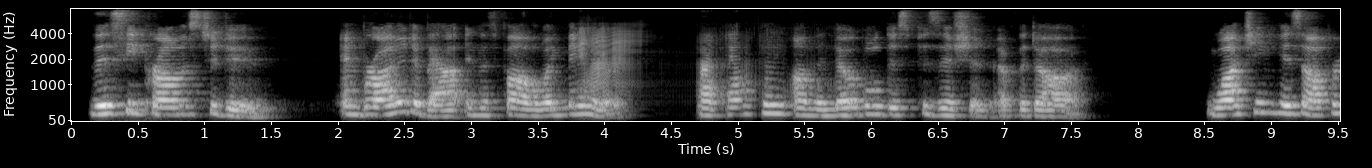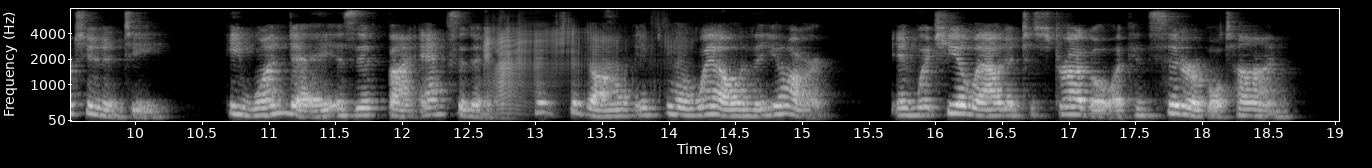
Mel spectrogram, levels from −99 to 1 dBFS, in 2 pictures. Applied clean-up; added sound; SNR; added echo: neural mask model DeepFilterNet 3.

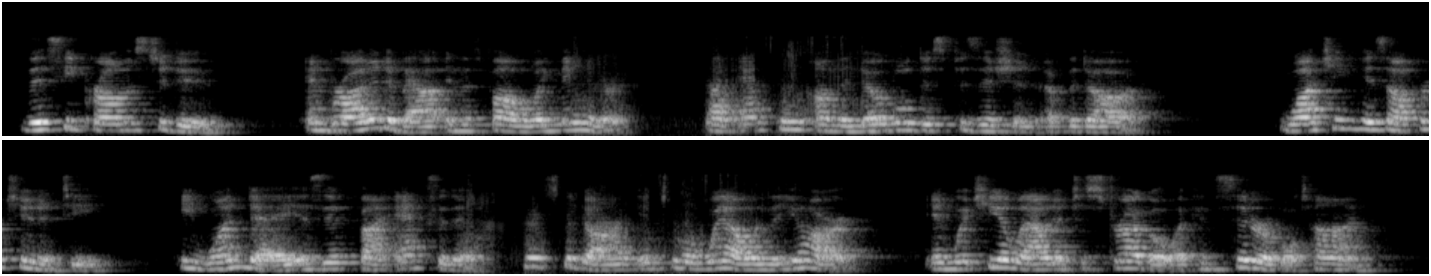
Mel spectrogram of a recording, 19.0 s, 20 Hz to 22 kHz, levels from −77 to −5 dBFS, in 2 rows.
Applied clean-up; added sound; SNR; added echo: neural separator model SepFormer DNS4.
